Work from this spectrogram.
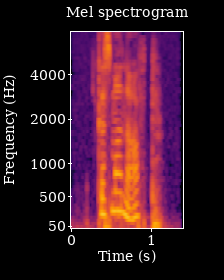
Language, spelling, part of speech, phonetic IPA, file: Russian, космонавт, noun, [kəsmɐˈnaft], Ru-космонавт.ogg
- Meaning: 1. cosmonaut (the Russian or Soviet equivalent of an astronaut) 2. a law enforcement officer in protective uniforms without identification marks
